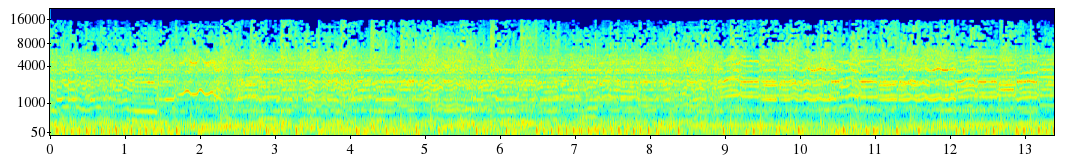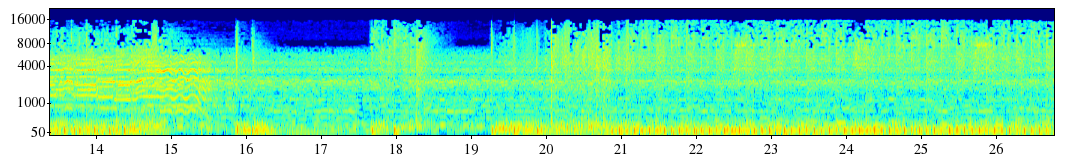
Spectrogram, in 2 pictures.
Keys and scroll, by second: 3.3 ctrl+e, 3.3 ctrl+r, 12.2 ctrl+t, 25.5 Return.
